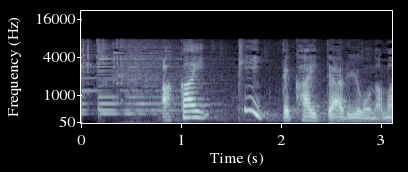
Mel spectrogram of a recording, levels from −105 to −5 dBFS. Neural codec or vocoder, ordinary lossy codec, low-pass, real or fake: none; none; none; real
